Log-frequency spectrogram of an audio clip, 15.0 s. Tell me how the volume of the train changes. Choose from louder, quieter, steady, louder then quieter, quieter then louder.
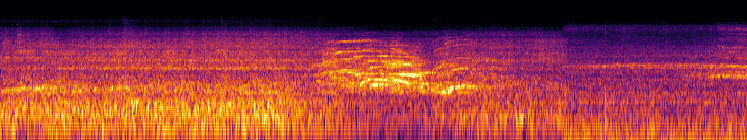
quieter.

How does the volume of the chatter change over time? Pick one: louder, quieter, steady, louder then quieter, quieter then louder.
louder.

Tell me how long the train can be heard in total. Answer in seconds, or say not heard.
15 s.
